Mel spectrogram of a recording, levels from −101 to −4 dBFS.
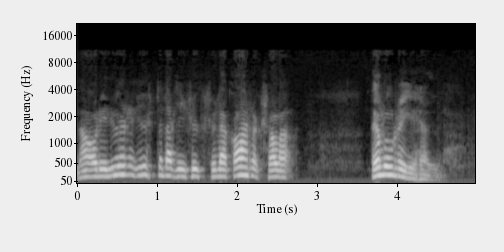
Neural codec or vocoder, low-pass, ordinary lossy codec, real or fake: none; 19.8 kHz; MP3, 48 kbps; real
